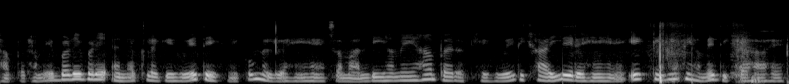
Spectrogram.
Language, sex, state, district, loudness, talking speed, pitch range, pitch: Hindi, female, Bihar, Saharsa, -25 LUFS, 230 wpm, 155-220 Hz, 170 Hz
